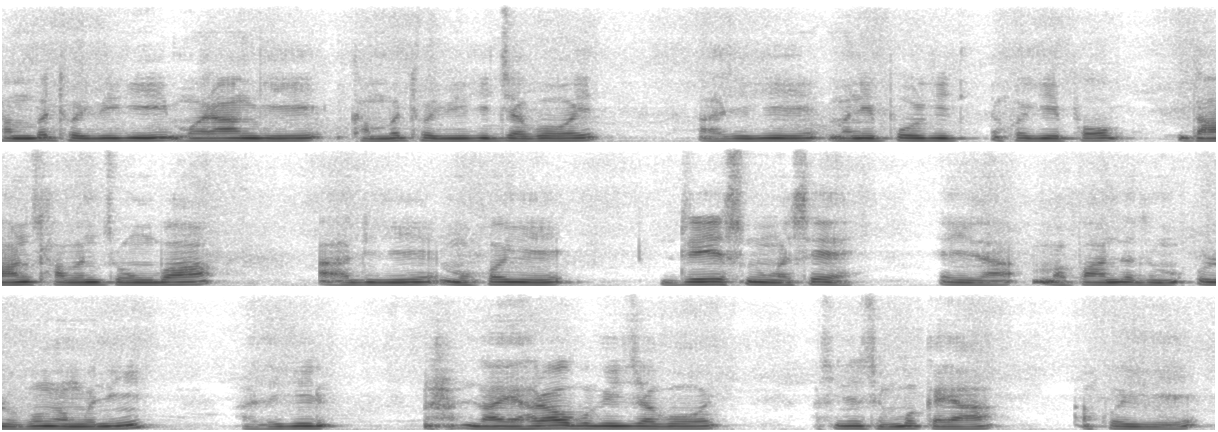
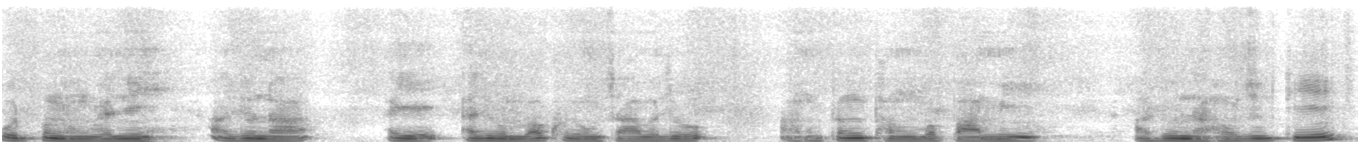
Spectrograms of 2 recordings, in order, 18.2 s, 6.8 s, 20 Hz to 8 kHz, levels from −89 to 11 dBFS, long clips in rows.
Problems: none marked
